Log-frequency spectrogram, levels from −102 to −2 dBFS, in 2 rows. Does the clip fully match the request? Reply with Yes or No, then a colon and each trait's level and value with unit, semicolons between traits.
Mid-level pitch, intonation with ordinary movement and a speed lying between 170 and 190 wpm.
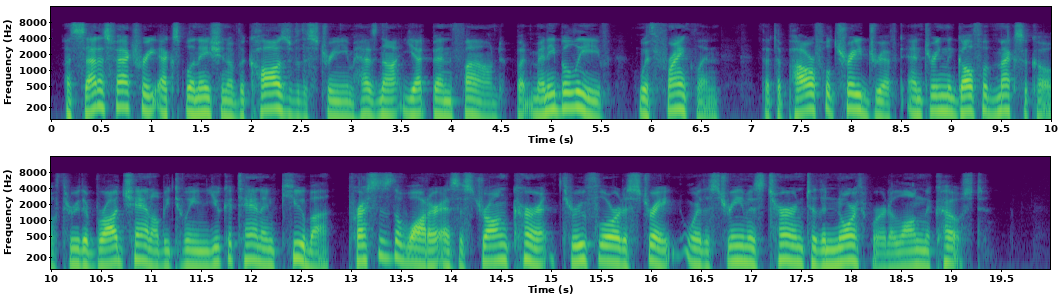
Yes: medium, 145 Hz; average, 3.9 semitones; average, 175 wpm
